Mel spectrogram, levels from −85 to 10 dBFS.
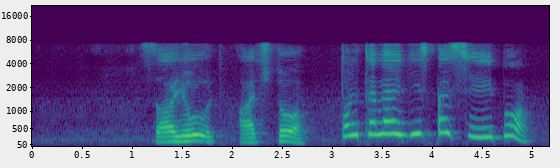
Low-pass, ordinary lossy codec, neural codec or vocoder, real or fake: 7.2 kHz; none; codec, 16 kHz, 1.1 kbps, Voila-Tokenizer; fake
